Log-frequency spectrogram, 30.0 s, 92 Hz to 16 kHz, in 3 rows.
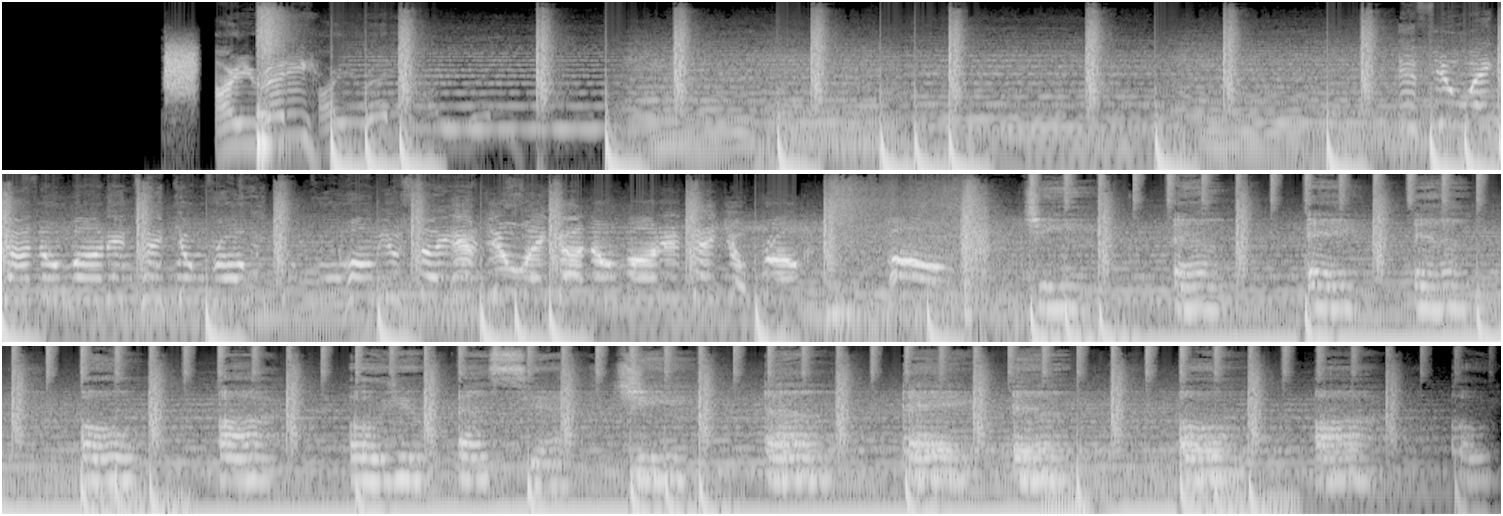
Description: Backing track files: All (9793)
Buy With Backing Vocals.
